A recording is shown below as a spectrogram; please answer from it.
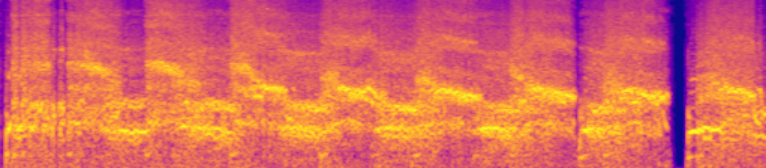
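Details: White-breasted waterhen lure call played from a phone to attract the birds: loud, harsh, overlapping croaking calls in a dense, continuous chorus, each note gliding downward, broken by a brief gap near the end.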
